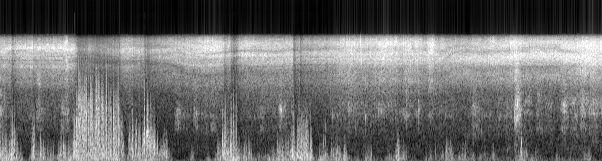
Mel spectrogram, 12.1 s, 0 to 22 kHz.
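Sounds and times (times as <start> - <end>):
garden hose spray hissing: 0.0 - 12.0
water splashing: 6.3 - 12.0.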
